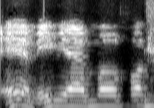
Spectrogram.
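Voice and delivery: tough brawler voice, musing aloud to oneself. Retelling what Mike Perry said after being fired, in a Mike Perry impression. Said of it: "my best like Mike Mike Perry impression".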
